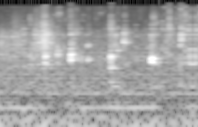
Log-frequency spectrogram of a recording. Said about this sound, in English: I'm going to pour it on the stand. The stand is flat, so it's sturdy. And don't forget there's a shimmer powder in there too.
